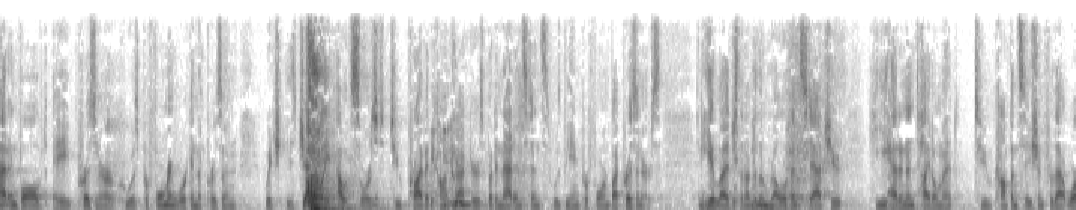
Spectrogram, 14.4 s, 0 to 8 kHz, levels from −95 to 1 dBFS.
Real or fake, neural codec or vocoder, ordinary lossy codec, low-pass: real; none; AAC, 48 kbps; 7.2 kHz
